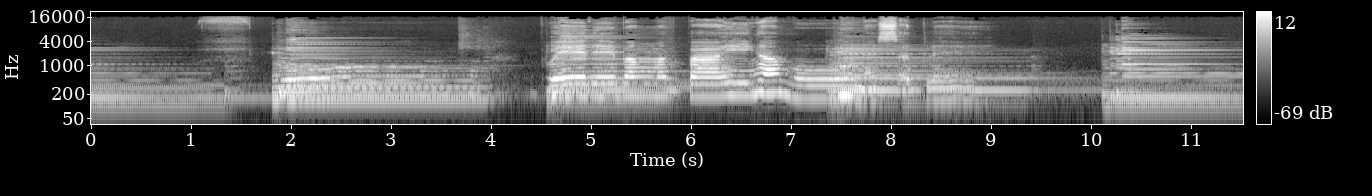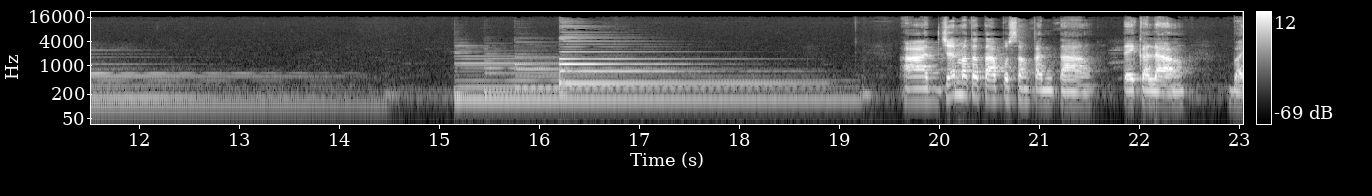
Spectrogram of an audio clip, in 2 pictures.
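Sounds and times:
acoustic guitar chords ringing: 0.0s - 19.5s
person singing: 1.2s - 9.4s.

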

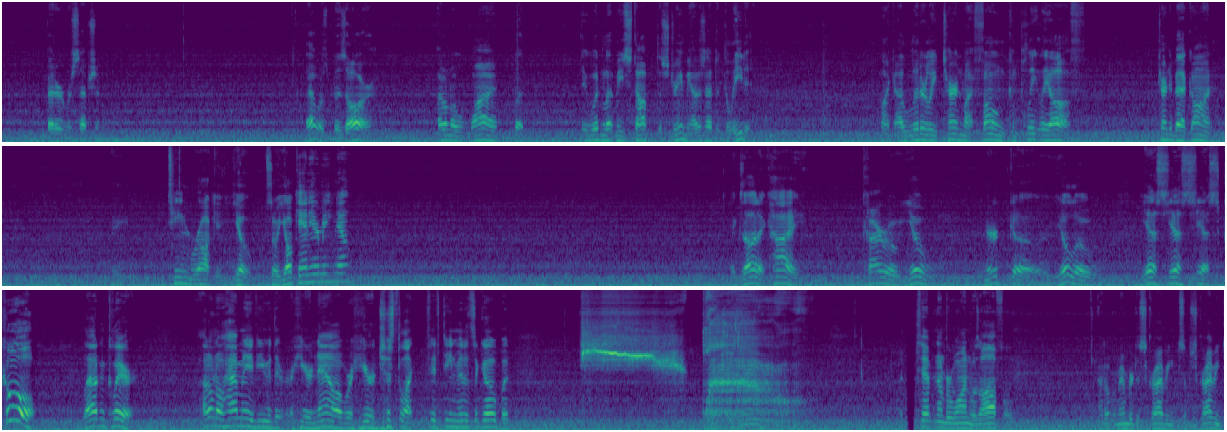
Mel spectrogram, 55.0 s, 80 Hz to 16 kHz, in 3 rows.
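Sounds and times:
truck cab low rumble: 0.0s - 55.0s
man whistling: 45.3s - 47.0s
man humming closed-mouth: 45.4s - 48.8s.

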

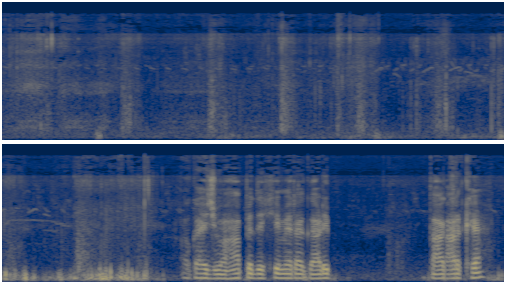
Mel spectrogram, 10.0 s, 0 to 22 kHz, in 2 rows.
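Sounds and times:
footsteps on grassy sandy ground: 0.0s - 10.0s.

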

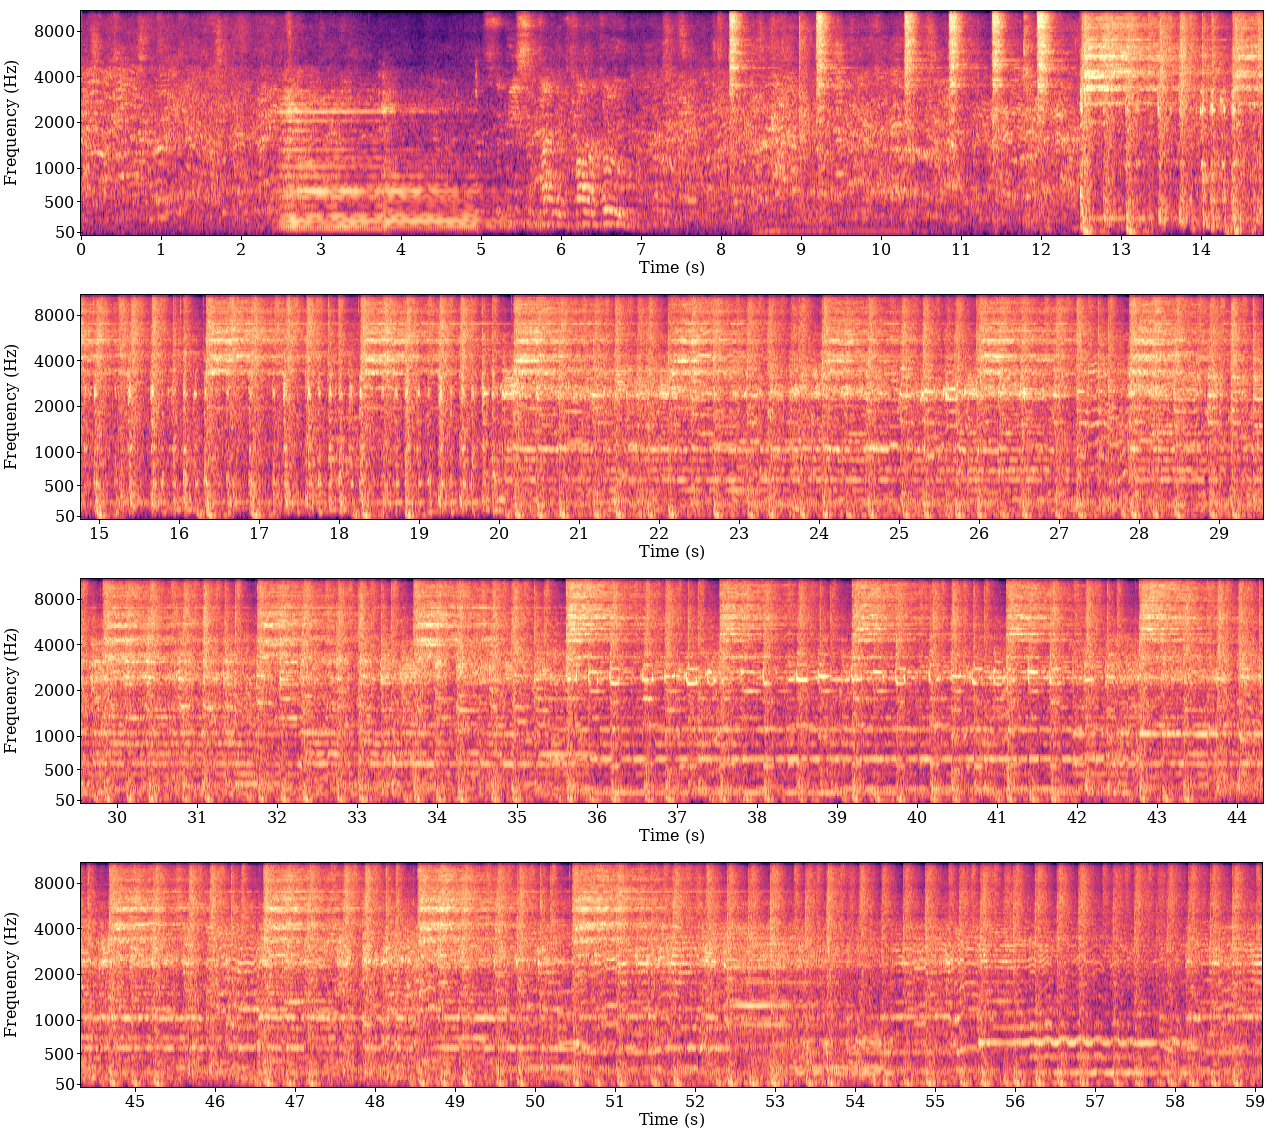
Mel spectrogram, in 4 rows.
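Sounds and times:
electric guitar: 2.4s - 5.8s, 11.9s - 59.0s
drum kit: 8.1s - 59.0s.

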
